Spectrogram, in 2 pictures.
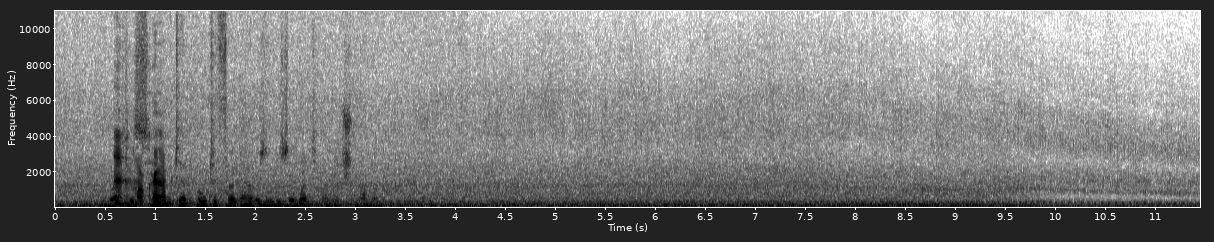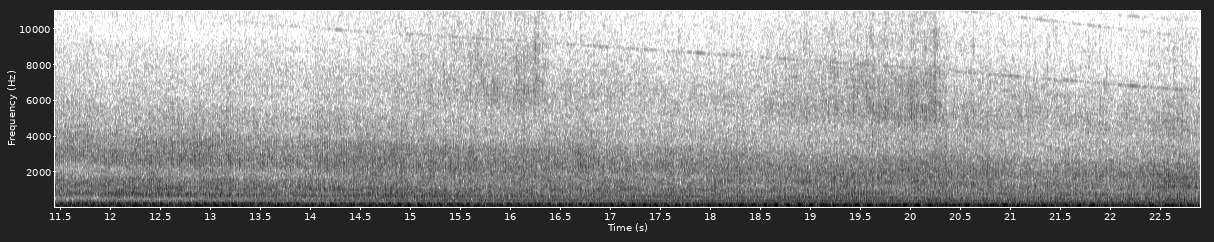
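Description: A propeller plane's engines drone steadily, rising and falling in pitch.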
